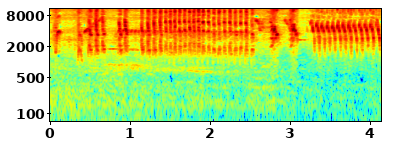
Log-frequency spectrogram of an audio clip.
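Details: Gacor canary with long 'nembak' song, recorded as a master for training birds; dense buzzy rattling trills, a brief pause with two chirps, then another rapid pulsed rattle.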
